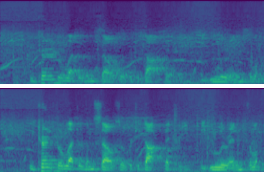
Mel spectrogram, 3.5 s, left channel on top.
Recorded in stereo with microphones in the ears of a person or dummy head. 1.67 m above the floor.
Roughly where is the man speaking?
Right.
